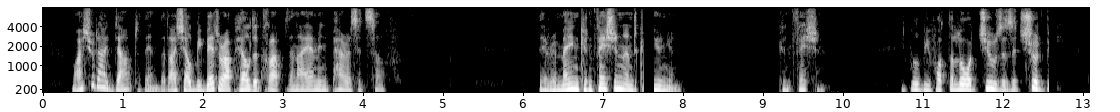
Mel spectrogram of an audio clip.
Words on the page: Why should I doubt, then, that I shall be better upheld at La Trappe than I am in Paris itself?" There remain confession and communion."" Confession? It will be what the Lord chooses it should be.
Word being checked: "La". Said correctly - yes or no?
no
